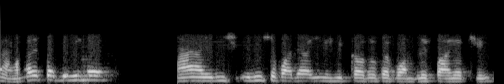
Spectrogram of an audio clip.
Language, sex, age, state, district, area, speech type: Bengali, male, 30-45, West Bengal, Howrah, urban, conversation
